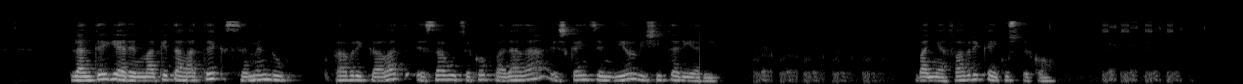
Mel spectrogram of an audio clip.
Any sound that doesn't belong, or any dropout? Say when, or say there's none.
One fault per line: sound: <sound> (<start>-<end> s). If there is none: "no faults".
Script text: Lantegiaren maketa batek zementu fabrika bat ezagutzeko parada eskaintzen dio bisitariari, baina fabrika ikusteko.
sound: laugh (7.5-8.9 s)
sound: laugh (11.0-11.8 s)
